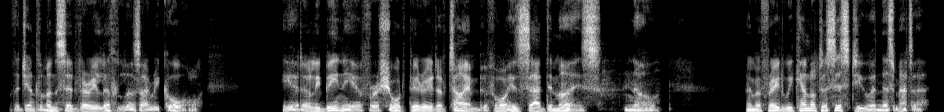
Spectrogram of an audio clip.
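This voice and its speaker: With a very clean recording and silent background, a man uses a raspy, put-on character voice at a very deep, low pitch, speaking at a moderate pace with lively intonation. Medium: read story. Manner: courteous, formal.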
